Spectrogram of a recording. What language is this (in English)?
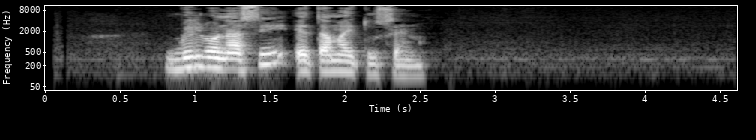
Basque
